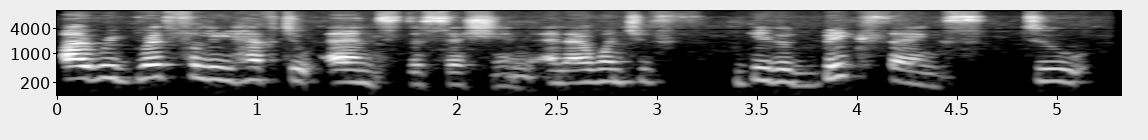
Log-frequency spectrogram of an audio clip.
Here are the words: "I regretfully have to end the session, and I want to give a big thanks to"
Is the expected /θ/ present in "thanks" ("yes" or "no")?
yes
